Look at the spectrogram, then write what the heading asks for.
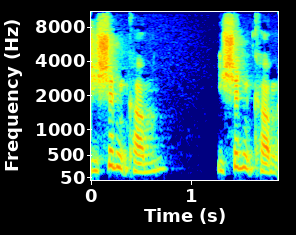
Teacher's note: that negative auxilary is hard to catch because I don't pronounce the T sound at the end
